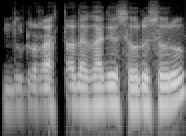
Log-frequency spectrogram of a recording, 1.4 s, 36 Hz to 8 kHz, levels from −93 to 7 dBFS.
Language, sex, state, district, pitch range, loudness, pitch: Bengali, male, West Bengal, Purulia, 125-130 Hz, -17 LUFS, 125 Hz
